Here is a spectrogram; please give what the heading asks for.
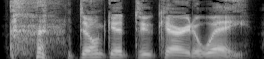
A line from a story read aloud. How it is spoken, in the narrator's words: I chuckled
